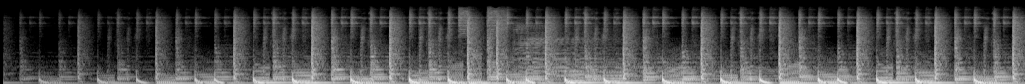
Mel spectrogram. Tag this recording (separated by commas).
Drum and bass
